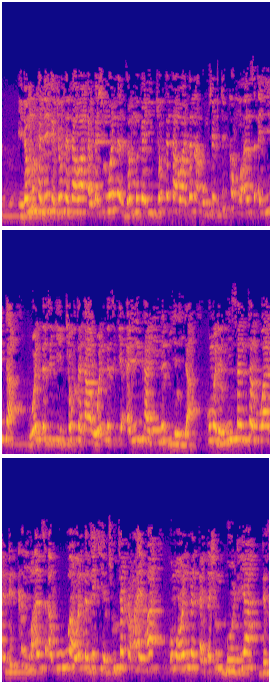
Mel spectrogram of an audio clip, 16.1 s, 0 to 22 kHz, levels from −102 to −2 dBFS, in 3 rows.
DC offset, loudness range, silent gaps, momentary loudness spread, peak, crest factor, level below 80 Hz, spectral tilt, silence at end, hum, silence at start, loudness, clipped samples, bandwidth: under 0.1%; 3 LU; none; 8 LU; -6 dBFS; 16 dB; -70 dBFS; -3.5 dB/octave; 0 s; none; 0 s; -23 LUFS; under 0.1%; 7.2 kHz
